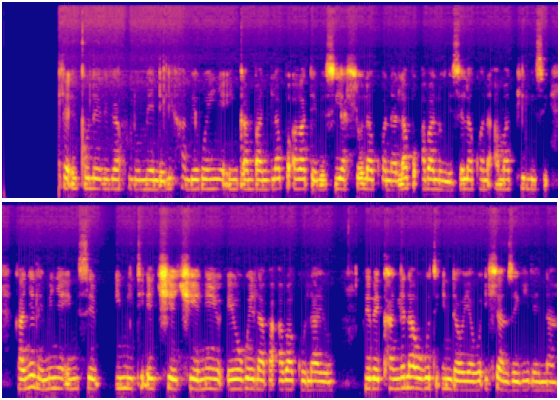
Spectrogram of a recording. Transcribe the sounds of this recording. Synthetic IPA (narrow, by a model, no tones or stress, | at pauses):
ɬaʔeǃulɛlɛɣahulumɛndʱɛlihambʱɛɣwejiɲɛʔiŋkʼampʼanilapʰɔʔaɣad̥ʱɛβesijaɬɔlakʰɔnalapʰɔʔaβaluŋisɛlakʰɔna̰ʔamapʰilisiɣaɲɛlemiɲɛ | imitʰiet͡ʃʼijet͡ʃʼijɛnɛjɔʔɛjɔɣwɛlapʰaʔaβaɡ̥ʱulaːjɔ | βɛβɛkʰaŋɛlauɣutʰiʔindʱawɔjaβɔʔiɬand͡zʱeɣilɛna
